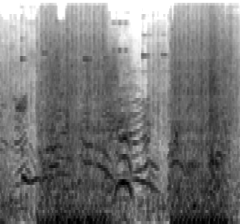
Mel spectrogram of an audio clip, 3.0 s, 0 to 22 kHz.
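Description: A gun fired in GTA 5 Online, with rapid bursts of gunshots and mechanical clatter in a game mission, loud and continuous, layered under music-like tones and a voice talking.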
